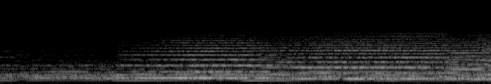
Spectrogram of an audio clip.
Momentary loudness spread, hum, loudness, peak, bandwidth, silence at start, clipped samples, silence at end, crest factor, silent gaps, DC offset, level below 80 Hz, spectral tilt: 10 LU; none; -36 LUFS; -22 dBFS; 7.6 kHz; 0 s; under 0.1%; 0 s; 14 dB; none; under 0.1%; -76 dBFS; -6.5 dB/octave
